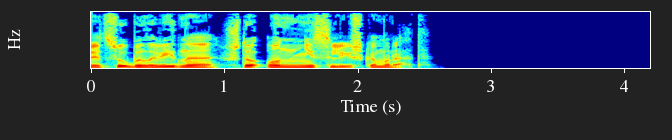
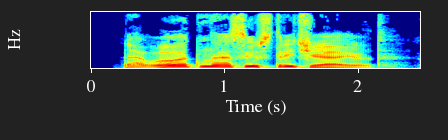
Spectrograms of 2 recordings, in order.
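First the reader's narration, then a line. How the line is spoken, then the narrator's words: Through gritted teeth. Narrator (Russian): процедил магистр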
